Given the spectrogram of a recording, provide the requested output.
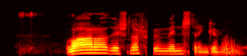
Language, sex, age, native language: Icelandic, male, 18-19, Icelandic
